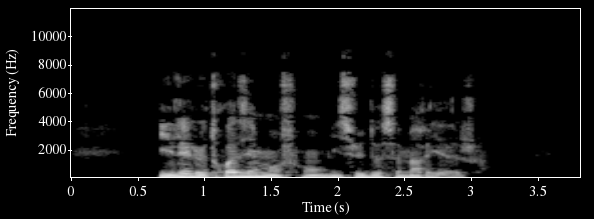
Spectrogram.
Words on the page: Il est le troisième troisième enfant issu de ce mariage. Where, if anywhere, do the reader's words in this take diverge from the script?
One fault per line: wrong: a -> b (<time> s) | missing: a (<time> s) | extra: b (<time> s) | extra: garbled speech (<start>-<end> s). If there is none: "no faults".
missing: troisième (1.5 s)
